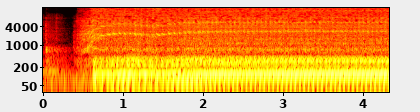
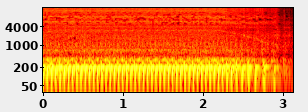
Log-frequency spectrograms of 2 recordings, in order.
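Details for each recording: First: 1977 Polaris Colt 250 snowmobile, a barn find probably unrun for about 18 years, drill-cranked on full choke with the throttle closed and key on: steady cranking at about three turns a second, no firing. Fuel is seen in the line; owner suspects no spark. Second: 1977 Polaris Colt 250 snowmobile, unrun for about 18 years, compression test after a 12-hour Marvel Mystery Oil soak per cylinder: fast, even chuffing while turned over. Readings were about 120 and 105 psi, judged enough to run.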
